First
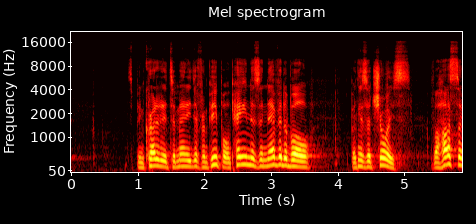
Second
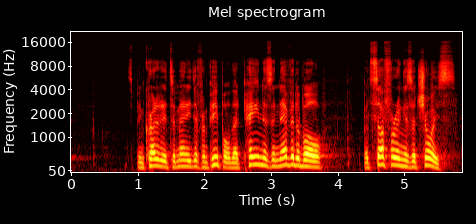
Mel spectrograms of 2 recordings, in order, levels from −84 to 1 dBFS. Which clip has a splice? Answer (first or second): first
